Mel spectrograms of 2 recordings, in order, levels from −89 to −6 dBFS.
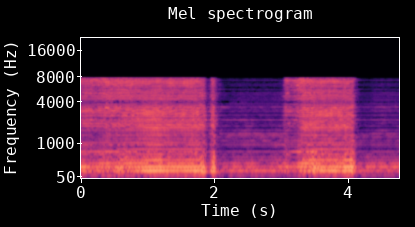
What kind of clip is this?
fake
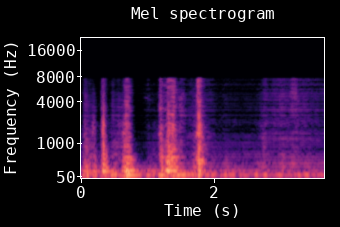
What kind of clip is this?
fake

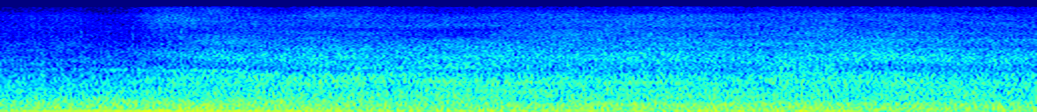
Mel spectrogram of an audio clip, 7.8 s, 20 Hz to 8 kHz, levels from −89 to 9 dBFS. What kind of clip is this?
real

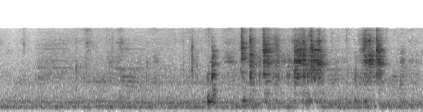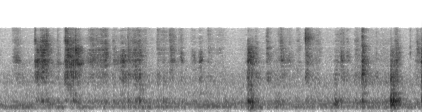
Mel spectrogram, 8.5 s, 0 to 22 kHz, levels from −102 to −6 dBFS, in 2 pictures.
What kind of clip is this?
real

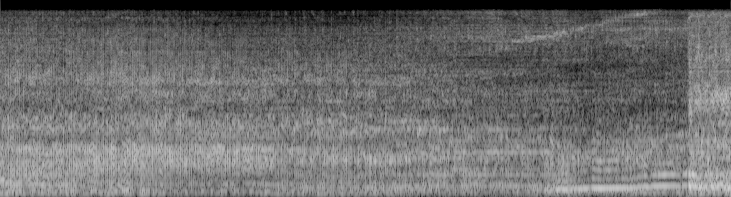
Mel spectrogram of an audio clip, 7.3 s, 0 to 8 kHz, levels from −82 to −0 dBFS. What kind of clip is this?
fake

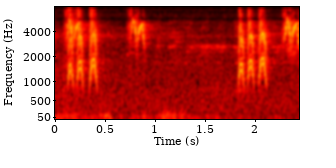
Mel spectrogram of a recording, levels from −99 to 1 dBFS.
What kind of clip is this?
real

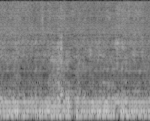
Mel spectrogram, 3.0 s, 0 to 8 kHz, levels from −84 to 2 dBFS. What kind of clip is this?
fake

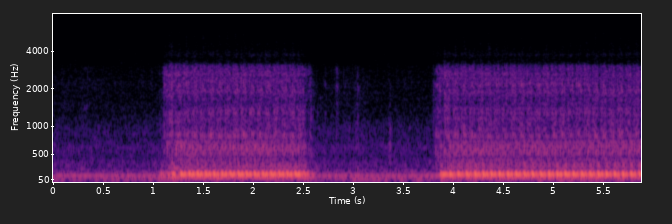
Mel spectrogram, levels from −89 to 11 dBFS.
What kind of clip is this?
real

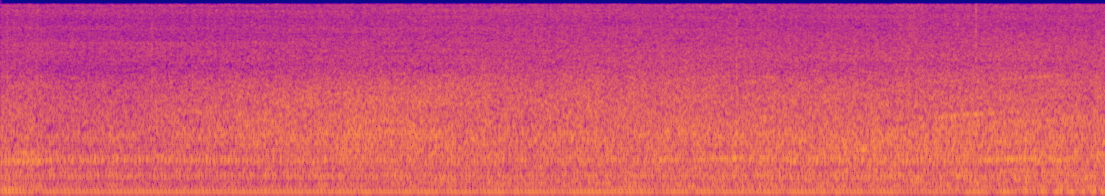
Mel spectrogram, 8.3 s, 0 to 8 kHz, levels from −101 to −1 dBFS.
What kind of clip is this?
real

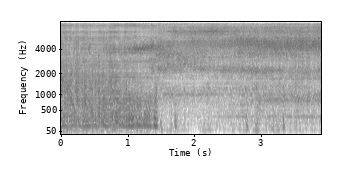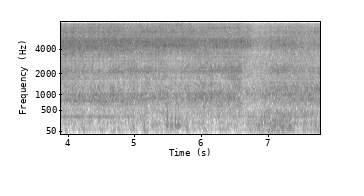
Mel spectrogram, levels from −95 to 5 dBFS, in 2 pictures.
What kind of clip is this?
fake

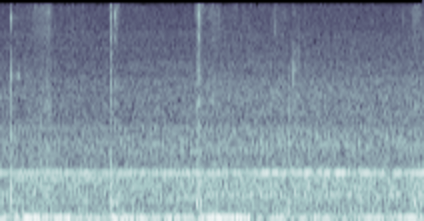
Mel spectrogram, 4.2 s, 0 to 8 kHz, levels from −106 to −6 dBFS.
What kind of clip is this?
real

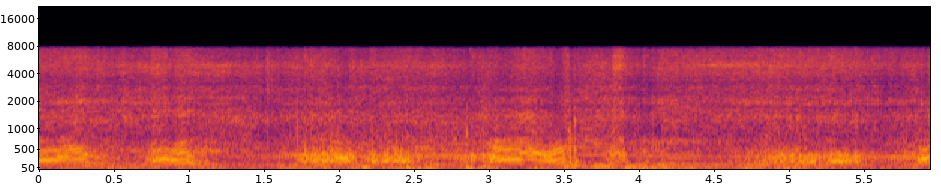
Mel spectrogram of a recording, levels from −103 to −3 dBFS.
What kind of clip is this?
real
